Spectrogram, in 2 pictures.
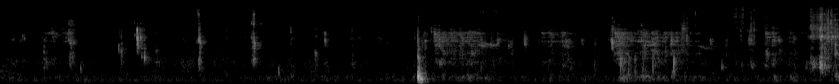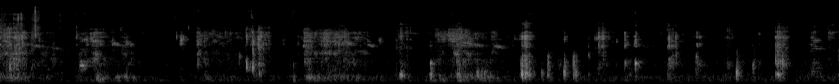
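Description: Close-up crunching and chewing of a crispy fried cheeseburger egg roll: irregular crackles of the wrapper between wet chewing sounds. A sharp crack about four seconds in is the loudest sound.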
